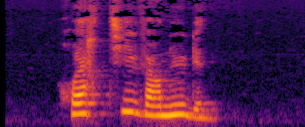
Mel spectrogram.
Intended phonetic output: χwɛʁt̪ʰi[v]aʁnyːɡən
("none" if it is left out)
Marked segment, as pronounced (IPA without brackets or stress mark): v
